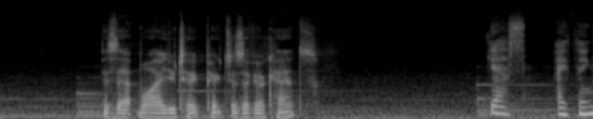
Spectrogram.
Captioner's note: voiceover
